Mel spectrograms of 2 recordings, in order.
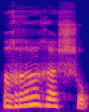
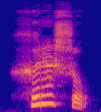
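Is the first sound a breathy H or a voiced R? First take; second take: voiced R; breathy H. First: The first sound is a voiced French-style R. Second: The first sound is a voiceless breathy friction. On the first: The speaker calls it wrong. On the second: The speaker calls it right.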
